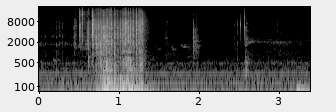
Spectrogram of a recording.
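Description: A sanitary pad wrapper is torn open in one crinkly plastic rip lasting under a second, followed by a few faint rustles.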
